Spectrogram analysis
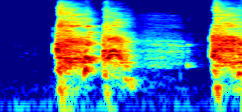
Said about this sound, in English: Before I have to say you're my friend, I'm going to cough again.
